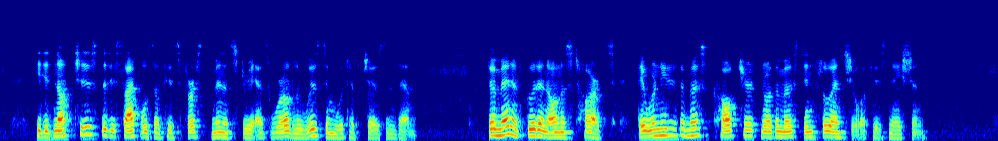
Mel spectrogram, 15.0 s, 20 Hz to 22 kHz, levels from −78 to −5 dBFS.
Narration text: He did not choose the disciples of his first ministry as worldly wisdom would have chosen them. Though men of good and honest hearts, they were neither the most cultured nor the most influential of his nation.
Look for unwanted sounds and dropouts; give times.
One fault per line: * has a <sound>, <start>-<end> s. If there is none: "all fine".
all fine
